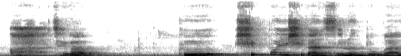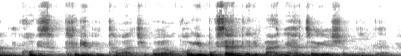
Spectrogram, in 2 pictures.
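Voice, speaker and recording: A woman's voice: mid-range voice, dark tone, a little hiss or hum. A woman missionary giving a special lecture at a church, telling stories animatedly with acted-out quotes. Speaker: missionary speaker. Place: church hall. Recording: echoey church hall.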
